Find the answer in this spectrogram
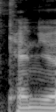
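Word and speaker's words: Quenya: Kenya, which is the Elvish language, and Goldegrin, which is the Gnomish Deep Elves, or later the Noldor. – I think you hit them on. I think it's Kenya and Goldegrin.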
